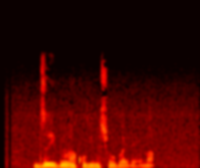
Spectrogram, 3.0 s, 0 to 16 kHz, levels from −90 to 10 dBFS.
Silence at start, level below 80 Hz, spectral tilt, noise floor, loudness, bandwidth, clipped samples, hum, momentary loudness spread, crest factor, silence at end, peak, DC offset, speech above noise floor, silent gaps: 0.5 s; -78 dBFS; -6.5 dB/octave; -60 dBFS; -28 LUFS; 10.5 kHz; under 0.1%; none; 16 LU; 16 dB; 0.7 s; -12 dBFS; under 0.1%; 32 dB; none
